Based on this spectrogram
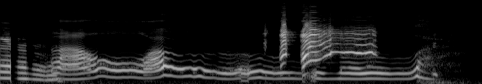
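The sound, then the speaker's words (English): A person imitates a cat in heat, letting out one long, drawn-out yowl that wavers and bends in pitch, fairly loud, with no other sounds around it. “Have you ever been dating someone and just been really, really weird and like done the cat in heat sounds at them?”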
